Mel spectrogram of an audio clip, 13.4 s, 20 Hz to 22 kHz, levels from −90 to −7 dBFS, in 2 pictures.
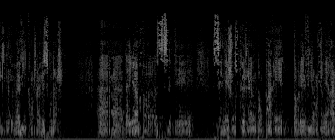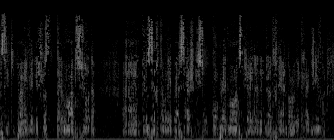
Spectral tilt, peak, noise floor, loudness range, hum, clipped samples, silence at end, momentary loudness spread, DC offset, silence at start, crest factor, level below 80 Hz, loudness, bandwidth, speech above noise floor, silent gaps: -0.5 dB/octave; -28 dBFS; -76 dBFS; 3 LU; none; under 0.1%; 0 s; 15 LU; under 0.1%; 0 s; 26 dB; -80 dBFS; -49 LUFS; 16 kHz; 22 dB; none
